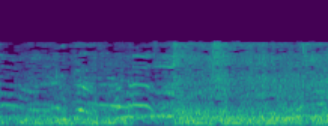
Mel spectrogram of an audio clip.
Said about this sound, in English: Belgian police are firing tear gas and water cannons at stone-throwing yellow-vested protesters near the country's government offices and parliament.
